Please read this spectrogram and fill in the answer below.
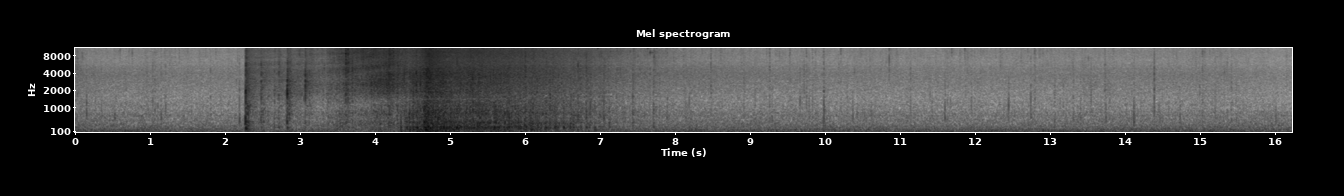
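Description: An ice-laden tree branch snaps with a sharp crack about two seconds in, then crashes down through other limbs in a rushing shatter of ice that swells for a few seconds and dies away. Around it, a steady light patter with scattered small ticks.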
